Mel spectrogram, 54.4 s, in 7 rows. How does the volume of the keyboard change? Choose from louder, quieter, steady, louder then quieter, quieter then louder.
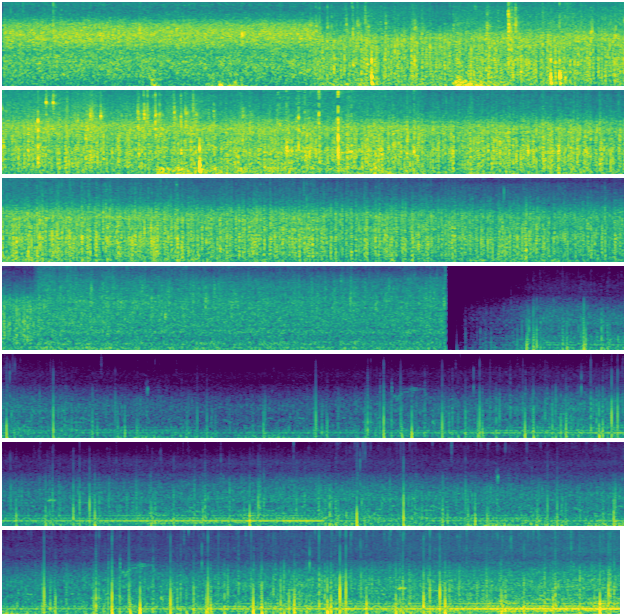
steady.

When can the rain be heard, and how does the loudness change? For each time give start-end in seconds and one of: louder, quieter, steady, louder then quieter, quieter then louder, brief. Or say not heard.
0.0-54.3 quieter then louder.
